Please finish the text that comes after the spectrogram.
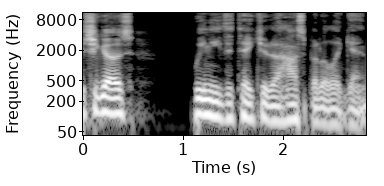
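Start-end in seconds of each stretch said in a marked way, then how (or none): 1.1-2.8 put-on motherly tone, lower and quieter. Retelling what the manager said on stage: imitating a motherly manager. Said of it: "she was so motherly".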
